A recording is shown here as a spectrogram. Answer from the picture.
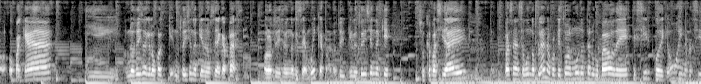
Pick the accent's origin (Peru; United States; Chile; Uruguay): Chile; nosotros, como chilenos, tenemos que nosotros mismos reconocer lo que estamos haciendo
